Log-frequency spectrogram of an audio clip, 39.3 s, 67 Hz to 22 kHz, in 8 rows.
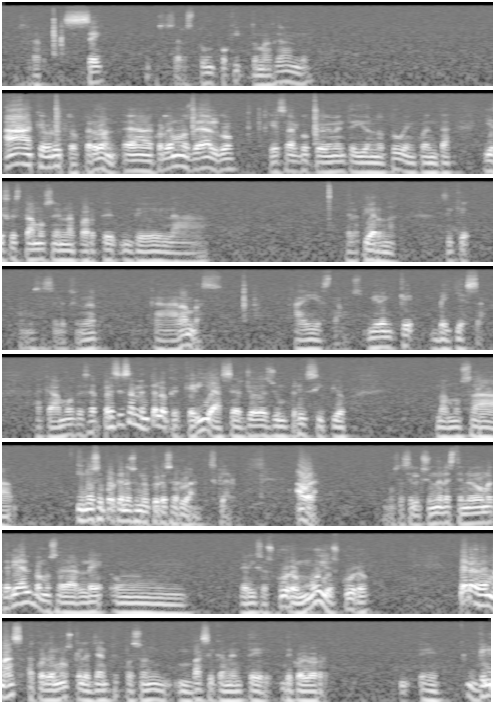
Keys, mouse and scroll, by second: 0.6 c, 1.4-1.9 scroll up 2, 1.9-2.3 scroll down 2, 2.5-2.8 scroll down 2, 3.3-5.1 drag, 5.5 a, 6.9 a, 7.5 Escape, 8.1 a, 14.3 right click, 16.1 right click, 17.2 l, 26.4 click, 28.0 click, 29.6 click, 31.8 click, 33.0 click, 36.0-36.4 scroll down 2.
